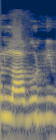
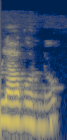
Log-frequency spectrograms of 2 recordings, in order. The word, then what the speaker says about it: লাবণ্য: ধ্রুবর চোখে চোখ রেখে বলল আমাকে আর কখনো লাবণী বলে ডাকবেন না আমার নাম লাবণ্য পরেরবার নাম উচ্চারণ করার সময় সাবধানে উচ্চারণ করবেন লাবণ্য কথাটা বলে দরজা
